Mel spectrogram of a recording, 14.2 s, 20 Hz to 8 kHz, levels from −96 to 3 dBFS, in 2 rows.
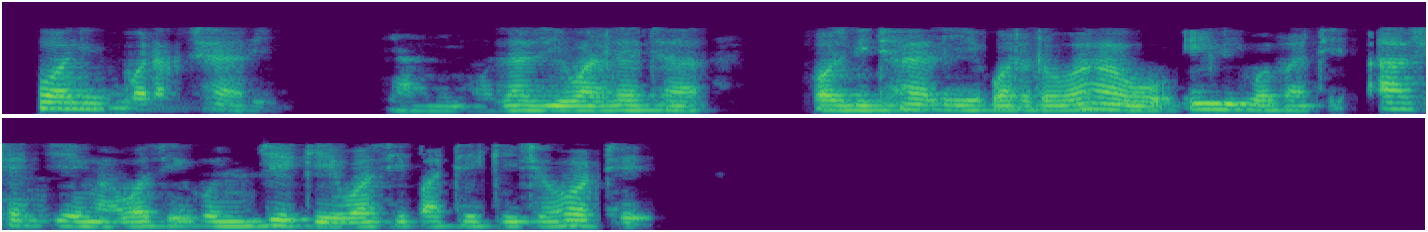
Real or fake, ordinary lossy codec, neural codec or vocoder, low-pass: real; AAC, 16 kbps; none; 7.2 kHz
